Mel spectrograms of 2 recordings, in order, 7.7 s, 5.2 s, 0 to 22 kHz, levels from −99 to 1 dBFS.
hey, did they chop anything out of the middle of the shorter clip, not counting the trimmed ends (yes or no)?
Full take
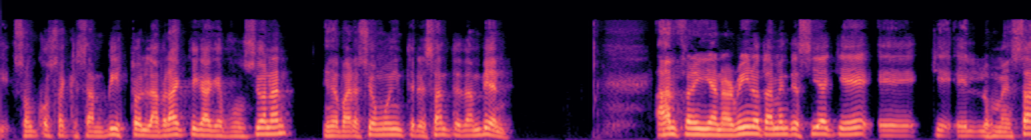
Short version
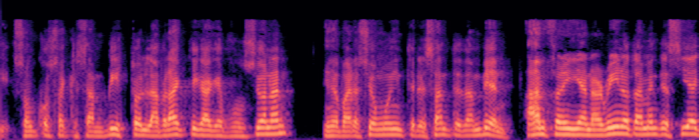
yes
